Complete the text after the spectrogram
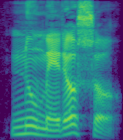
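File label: "numeroso", Spanish; mekanta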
